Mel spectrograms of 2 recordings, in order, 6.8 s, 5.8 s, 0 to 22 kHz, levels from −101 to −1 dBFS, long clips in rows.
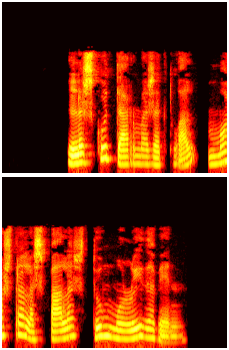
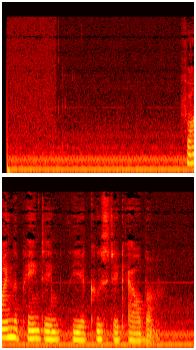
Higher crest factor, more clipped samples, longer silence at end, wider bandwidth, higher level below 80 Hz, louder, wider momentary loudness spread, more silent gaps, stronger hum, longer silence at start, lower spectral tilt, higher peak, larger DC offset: first, 22 dB vs 16 dB; neither; first, 0.65 s vs 0 s; second, 8 kHz vs 16 kHz; second, -64 dBFS vs -48 dBFS; first, -20 LUFS vs -34 LUFS; second, 12 LU vs 19 LU; first, 2.95-3.09 s, 4.67-4.75 s vs none; neither; first, 1 s vs 0.1 s; second, -3.5 dB/octave vs -7 dB/octave; first, 0 dBFS vs -18 dBFS; neither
